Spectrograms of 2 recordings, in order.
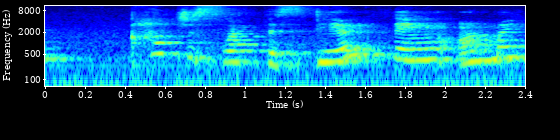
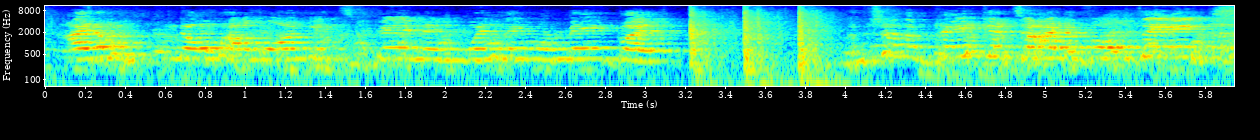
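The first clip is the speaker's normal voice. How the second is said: loud joke; 3 semitones higher, 10 dB louder than usual. Acted. Joke mocking stale croissants.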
